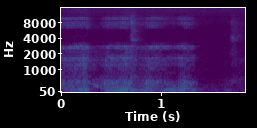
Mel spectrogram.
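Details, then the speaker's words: Dog snoring at night (11:15 pm) while sleeping under a heavy blanket, body trembling: low, rumbling, buzzy snore lasting just over a second, then quieter breathing. "কেঁপে কেঁপে নাক ডাকছে, দেখছো? ওরে বাবা, দেখতে পাচ্ছ, শুনতে পাচ্ছ তোমরা কেমন করে নাক ডাকে জোজো?"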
